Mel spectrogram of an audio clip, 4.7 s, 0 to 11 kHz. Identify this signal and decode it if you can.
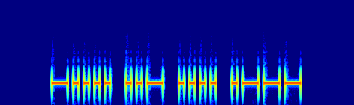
Morse code, heard as a keyed tone, about 17 wpm, 700 Hz. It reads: 6UHJ
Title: Four Challenging Letter-Number Combinations 17wpm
